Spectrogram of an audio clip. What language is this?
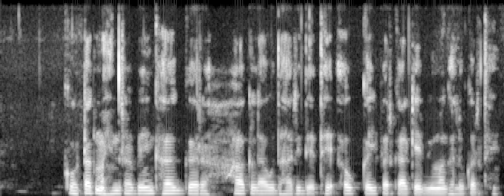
Chhattisgarhi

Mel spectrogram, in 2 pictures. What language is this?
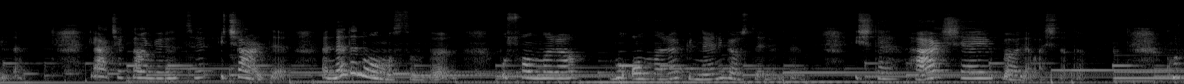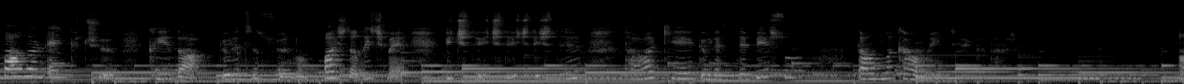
Turkish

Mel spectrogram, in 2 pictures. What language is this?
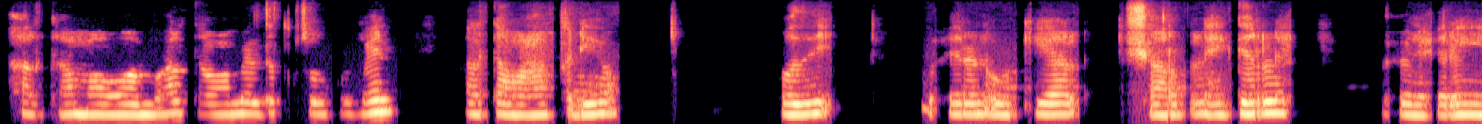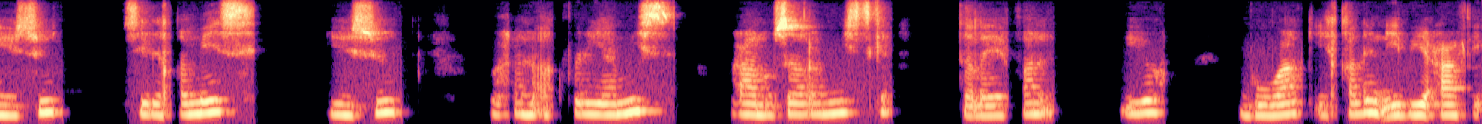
Somali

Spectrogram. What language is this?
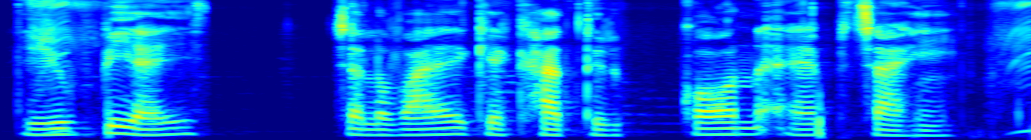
Bhojpuri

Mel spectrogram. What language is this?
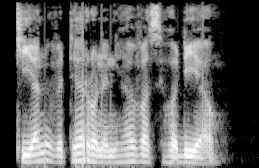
Esperanto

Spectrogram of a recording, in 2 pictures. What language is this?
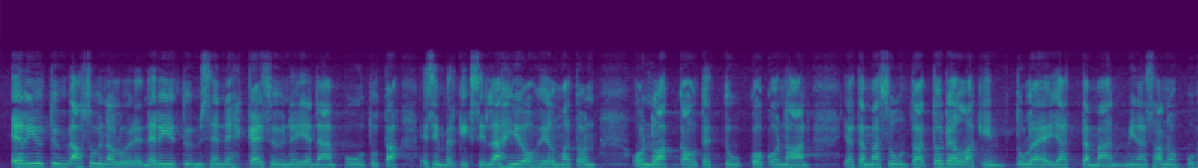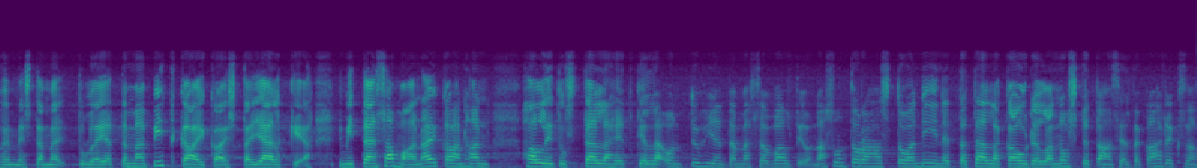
Finnish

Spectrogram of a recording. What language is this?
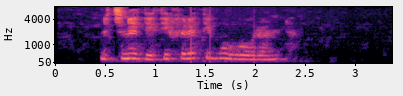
Kabyle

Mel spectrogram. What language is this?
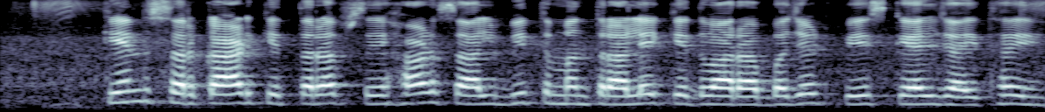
Magahi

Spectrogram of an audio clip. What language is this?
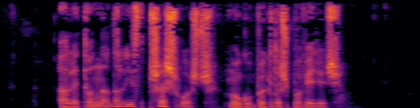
Polish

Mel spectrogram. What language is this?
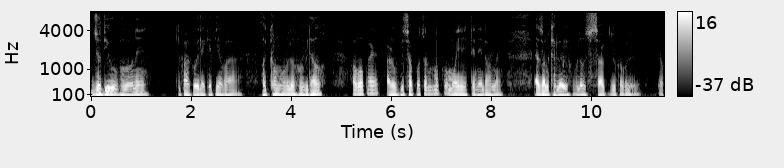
Assamese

